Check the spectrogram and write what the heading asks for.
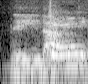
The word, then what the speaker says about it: Deidad: It's 2 synonyms? Deidad. Deidad. Deidad. 3 syllables. 3 syllables. Deidad.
